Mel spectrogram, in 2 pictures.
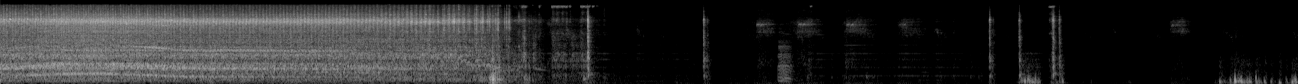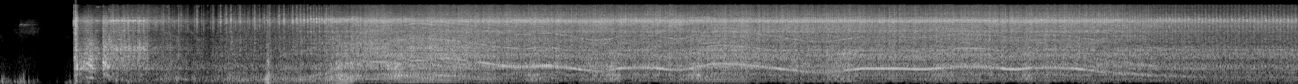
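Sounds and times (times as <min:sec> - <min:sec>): car engine cranking and starting: 0:00.0 - 0:05.6, 0:13.7 - 0:25.9.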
